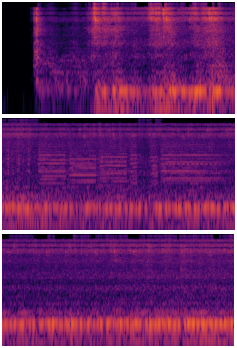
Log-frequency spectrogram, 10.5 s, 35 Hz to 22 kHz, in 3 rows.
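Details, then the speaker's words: 1969 Firebird, 494 stroked 455 Pontiac, first start in nearly 20 years in a cold Indiana garage, after choke and fast-idle cam adjustment: catches within a second and settles to a steady, lumpy idle with no knocks or misses; healthy. "so so i don't know about you but that sounds uh pretty good for a 494 beast built in the garage here at home so it's running pretty good"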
